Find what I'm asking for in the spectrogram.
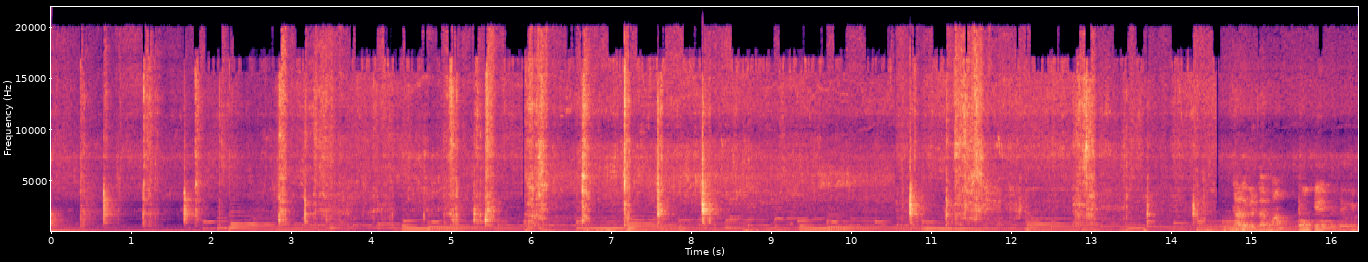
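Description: Banana is stirred in ghee in a pan for a traditional dish, with steady scraping and clinking of a utensil on the pan and voices talking over it throughout.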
